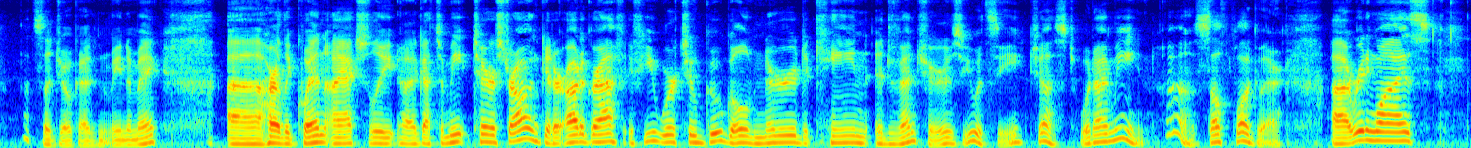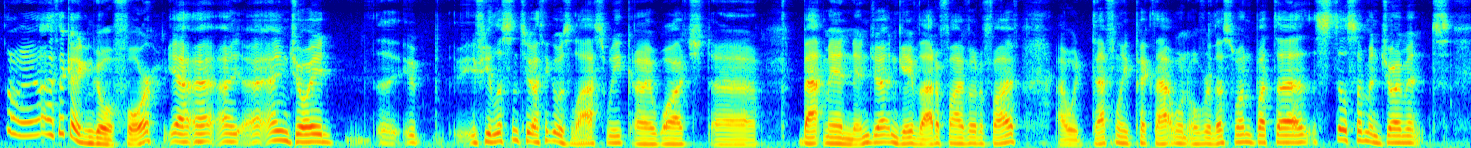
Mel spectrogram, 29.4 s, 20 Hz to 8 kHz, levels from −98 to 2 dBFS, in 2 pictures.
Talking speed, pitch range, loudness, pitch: 195 wpm, 115-150 Hz, -25 LUFS, 130 Hz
